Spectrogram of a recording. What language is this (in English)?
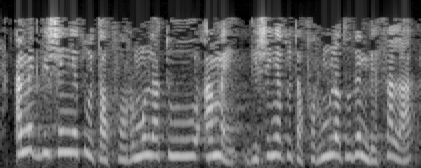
Basque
